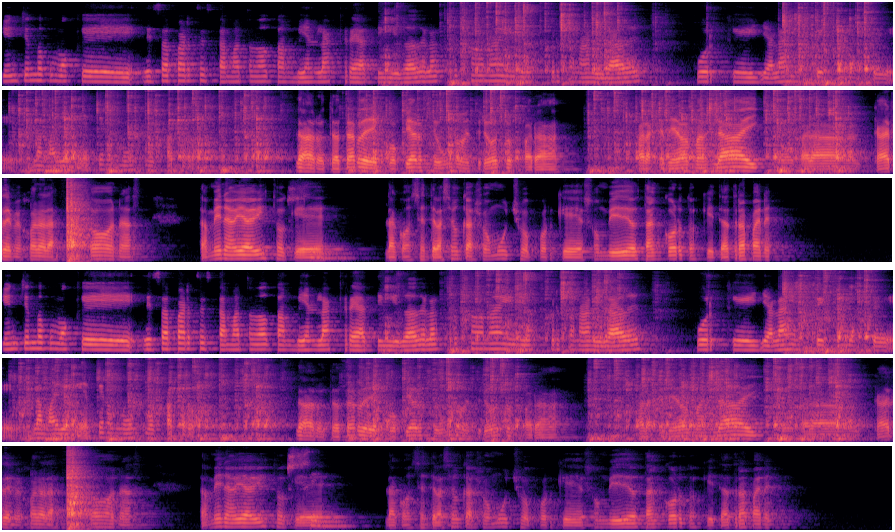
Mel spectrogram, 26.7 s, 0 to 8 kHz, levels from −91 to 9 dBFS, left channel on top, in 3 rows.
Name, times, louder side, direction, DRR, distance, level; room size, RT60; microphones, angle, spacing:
voice 1, 0.0-6.4 6.9-10.9 20.9-21.2, right 4 dB, 30° right, 13 dB, 0.4 m, -28 dB
sound 1, 3.8-4.0 4.4-6.6 7.0-7.1 7.8-8.7 9.0-11.7 12.3-14.1 14.7-17.4 18.5-18.6, left 1 dB, 25° left, 3.2 m, -28 dB
voice 2, 11.8-14.5 15.3-19.2 19.8-21.1 21.7-23.1 23.4-25.5, left 5 dB, 70° left, 15 dB, 0.5 m, -25 dB
8.5 x 5.6 x 6.1 m, 0.71 s
head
